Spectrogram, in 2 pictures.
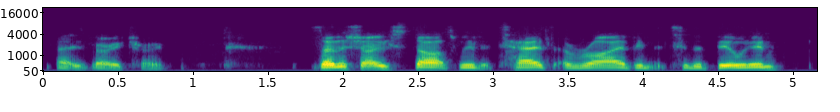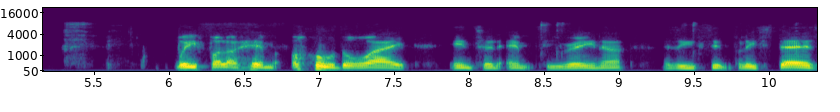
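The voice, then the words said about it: Voice of someone with a cold. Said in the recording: “Please excuse my cough ... I've got a cold. Just a cold”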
